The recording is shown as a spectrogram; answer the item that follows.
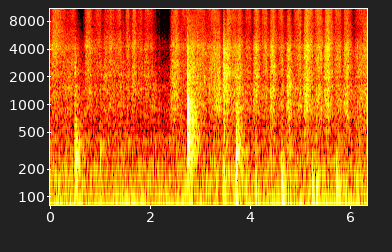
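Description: Doodlebug scrubbing pad on a pole rubbed back and forth over wet, pre-sprayed ceramic tile and grout, a faint repeated scrubbing in short strokes as the edges are agitated. There is one brief louder squeak about three seconds in.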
